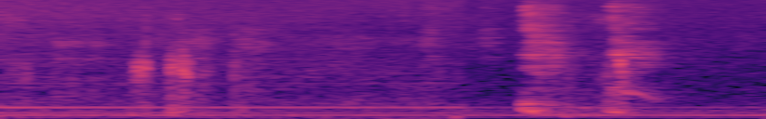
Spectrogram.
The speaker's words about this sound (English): Sorry, had a cough and drink at the same time.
